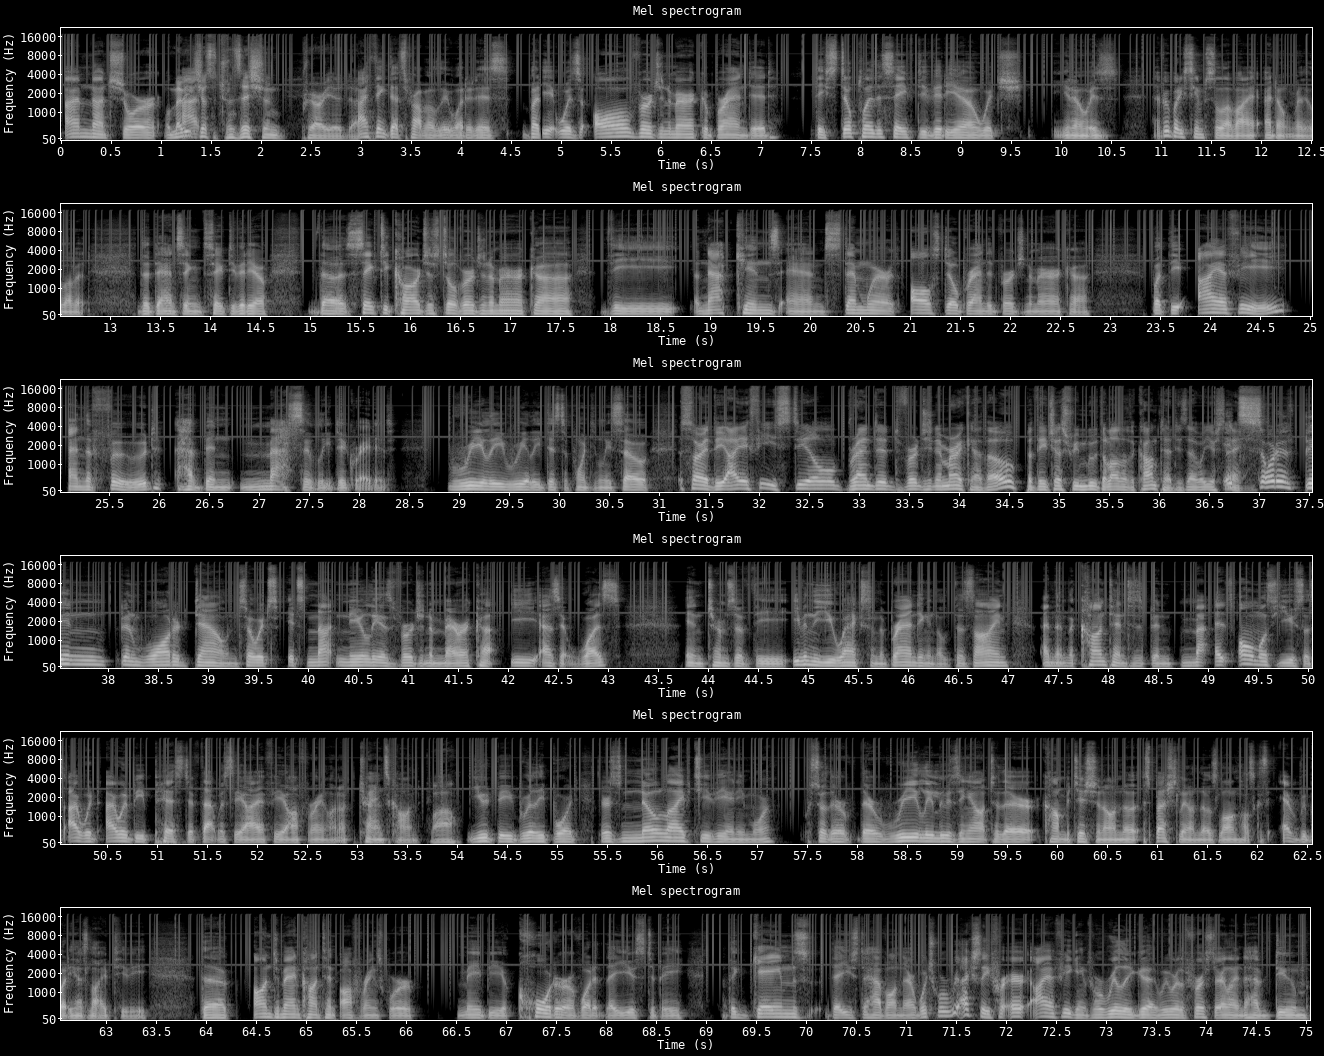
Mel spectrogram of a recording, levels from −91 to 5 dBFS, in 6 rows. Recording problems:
crackle, like an old record; noticeable; 20 dB below the speech
high-pitched whine; faint; throughout; 2.5 kHz, 30 dB below the speech

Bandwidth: 17.5 kHz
